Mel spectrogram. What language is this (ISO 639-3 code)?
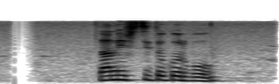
ben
